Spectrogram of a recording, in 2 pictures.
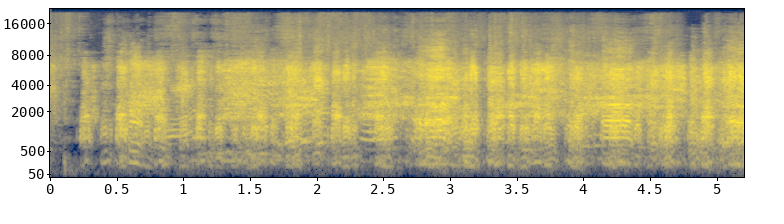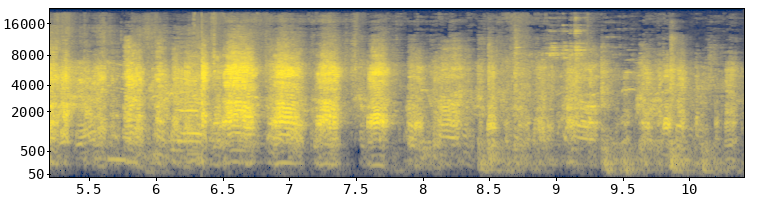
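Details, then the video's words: Large flock on a duck farm quacking almost nonstop, a dense overlapping chorus of raspy, nasal quacks with louder bursts standing out. "Duck Sound"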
